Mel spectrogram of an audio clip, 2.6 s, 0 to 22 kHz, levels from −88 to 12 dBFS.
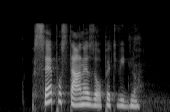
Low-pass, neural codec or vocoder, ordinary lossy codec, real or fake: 9.9 kHz; none; none; real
